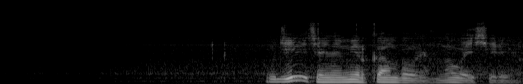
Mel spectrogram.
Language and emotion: Russian, neutral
